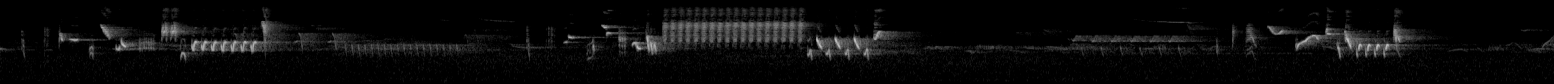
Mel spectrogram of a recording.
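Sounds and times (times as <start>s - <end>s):
bird chirping high thin notes: 0.0s - 15.5s.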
